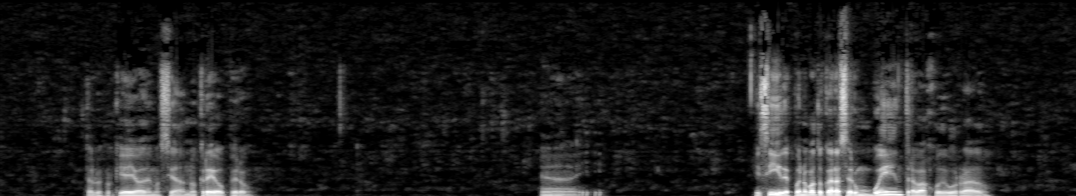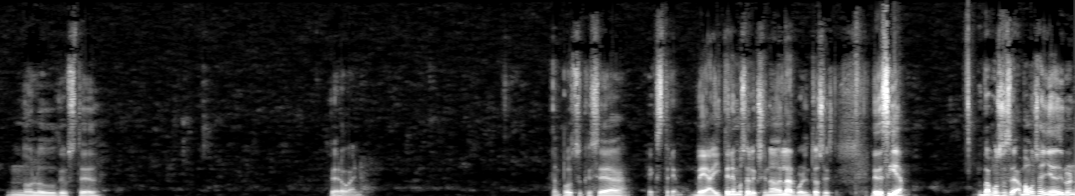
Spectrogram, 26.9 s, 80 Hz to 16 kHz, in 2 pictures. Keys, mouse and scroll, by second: 0.4 click, 0.9 click, 1.4 click, 1.9 click, 2.8 click, 3.3 click, 3.7 click, 4.4 click, 4.9 click, 5.9 click, 7.5 click, 8.3 click, 9.1 click, 9.9 click, 10.5 click, 11.3 click, 12.4 click, 13.2 click, 14.0 click, 14.8 click, 15.4 click, 16.0 click, 16.5 click, 17.0 click, 17.4 click, 17.9 click, 18.4 click, 18.9 click, 19.3 click, 20.1 click, 20.5 click, 21.3 click, 21.8 click.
